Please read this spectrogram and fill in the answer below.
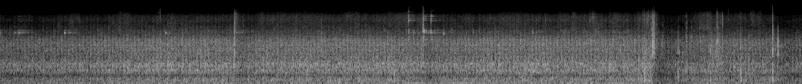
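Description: An engine running steadily, most likely the fire brigade's pump or vehicle engine during a hose-laying drill, with a few sharp metallic clicks and knocks over it.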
